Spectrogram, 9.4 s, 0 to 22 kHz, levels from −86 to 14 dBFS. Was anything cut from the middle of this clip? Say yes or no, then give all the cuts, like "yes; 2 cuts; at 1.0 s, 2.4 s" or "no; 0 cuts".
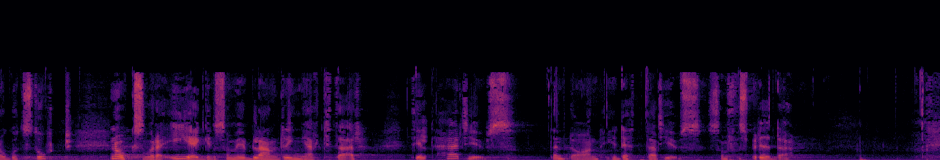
yes; 8 cuts; at 1.1 s, 1.4 s, 2.1 s, 4.2 s, 4.6 s, 5.6 s, 6.6 s, 7.3 s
